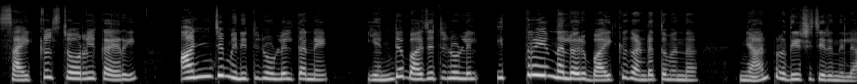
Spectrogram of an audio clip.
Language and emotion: Malayalam, surprised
